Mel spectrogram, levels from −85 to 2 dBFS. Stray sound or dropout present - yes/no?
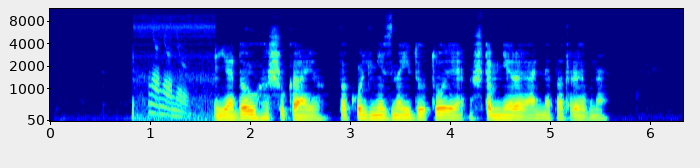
yes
